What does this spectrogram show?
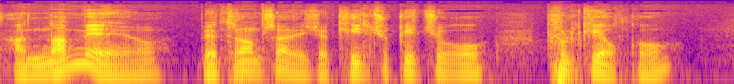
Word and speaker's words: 안남미: 우리는 이제 안남이라고 그러고 그것도 발음 잘못해가지고 6.25 전쟁 후에 미국이 보낸 동남아 쌀을 알랑미 그랬는데 그게 안남미예요.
